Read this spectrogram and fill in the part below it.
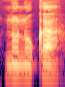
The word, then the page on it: nunuka: Apatani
